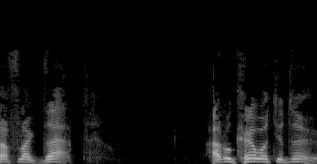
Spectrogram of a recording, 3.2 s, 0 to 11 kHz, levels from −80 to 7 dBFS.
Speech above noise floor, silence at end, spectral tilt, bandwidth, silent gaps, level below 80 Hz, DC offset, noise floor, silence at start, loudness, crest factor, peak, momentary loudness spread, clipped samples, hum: 49 dB; 0 s; -7 dB/octave; 7.8 kHz; none; -74 dBFS; under 0.1%; -75 dBFS; 0 s; -26 LUFS; 20 dB; -8 dBFS; 5 LU; under 0.1%; none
